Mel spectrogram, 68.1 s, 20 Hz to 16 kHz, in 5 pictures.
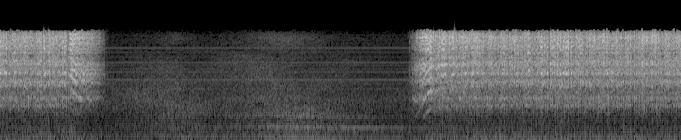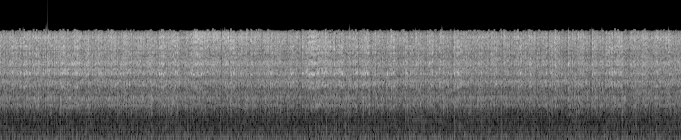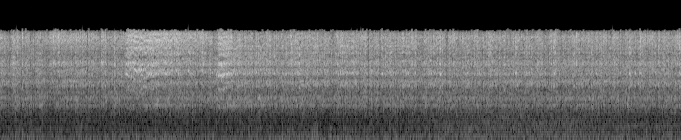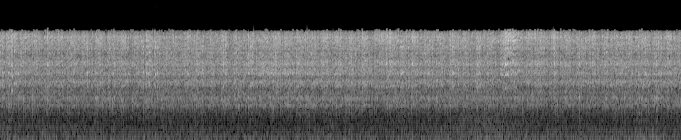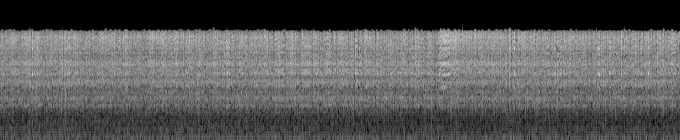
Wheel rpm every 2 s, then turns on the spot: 210, 20, 0, 0, 110, 230, 230, 230, 230, 230, 230, 230, 230, 230, 230, 220, 230, 230, 230, 230, 230, 230, 230, 230, 240, 230, 230, 230, 230, 230, 230, 230, 230, 230.
none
